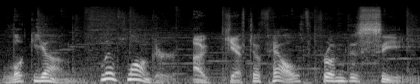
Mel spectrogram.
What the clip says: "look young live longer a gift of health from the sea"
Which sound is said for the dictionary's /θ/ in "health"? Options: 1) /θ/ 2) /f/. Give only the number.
1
